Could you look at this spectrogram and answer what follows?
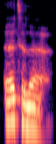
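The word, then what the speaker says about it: Ötillö: I always butcher the pronunciation, but I believe the Swedish pronounce it something along the lines of Ötele, which means island to island.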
